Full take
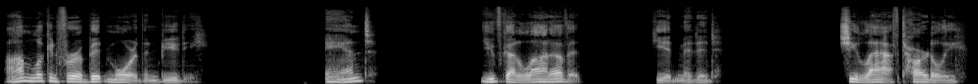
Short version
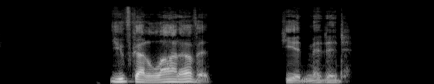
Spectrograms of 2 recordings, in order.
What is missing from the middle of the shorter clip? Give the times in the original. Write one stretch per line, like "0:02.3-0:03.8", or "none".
0:03.1-0:04.8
